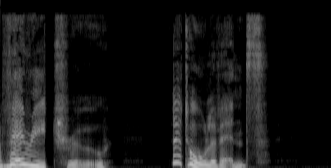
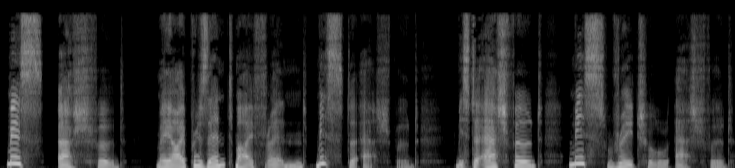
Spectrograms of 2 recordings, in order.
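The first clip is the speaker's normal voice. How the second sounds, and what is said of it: Put-on posh royal accent. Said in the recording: “She began in a royal accent.”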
